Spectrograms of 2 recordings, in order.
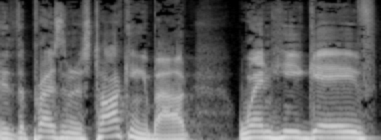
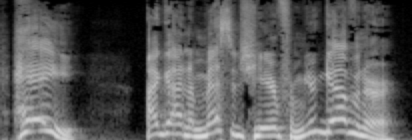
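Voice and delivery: mock excited hey; 7 semitones higher than usual. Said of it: "I immediately went".

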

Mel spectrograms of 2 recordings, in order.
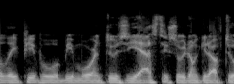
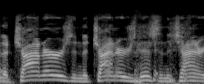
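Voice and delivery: lightly voiced Texas politician; Rick Perry impression; 9 semitones higher than usual. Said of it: "he couldn't pronounce China".

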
